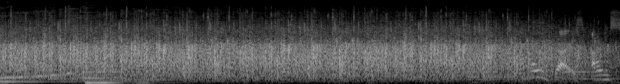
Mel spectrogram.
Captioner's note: audience clapping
